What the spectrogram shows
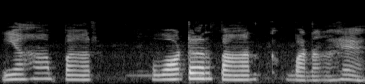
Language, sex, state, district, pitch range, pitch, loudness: Hindi, female, Rajasthan, Bikaner, 215-235 Hz, 220 Hz, -17 LUFS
